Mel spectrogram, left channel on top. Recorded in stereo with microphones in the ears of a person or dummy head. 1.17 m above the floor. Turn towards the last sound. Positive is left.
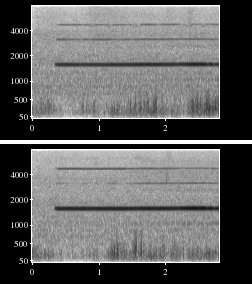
turn(degrees=-25)  # may be behind; listen again after turning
